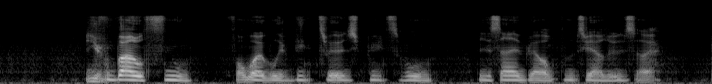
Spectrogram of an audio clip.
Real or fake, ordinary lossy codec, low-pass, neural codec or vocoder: fake; none; 9.9 kHz; autoencoder, 22.05 kHz, a latent of 192 numbers a frame, VITS, trained on many speakers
